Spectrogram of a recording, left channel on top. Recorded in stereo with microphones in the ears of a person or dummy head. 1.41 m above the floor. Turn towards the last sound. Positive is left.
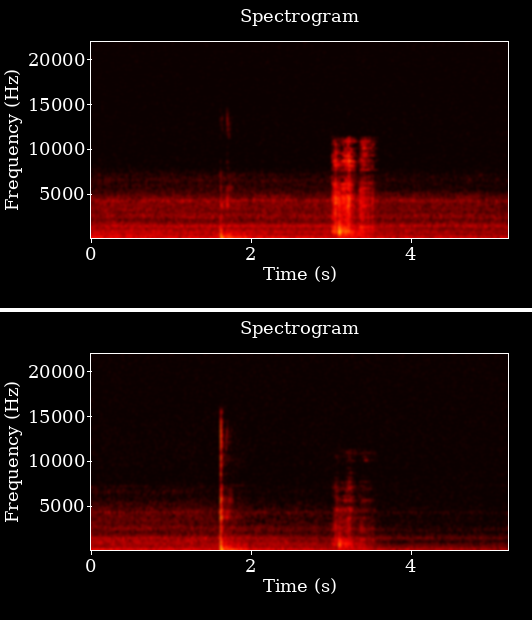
turn(degrees=50)  # may be behind; listen again after turning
